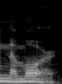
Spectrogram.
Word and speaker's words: Namor: what the hell so for me I pronounce it no more because I'm sticking with what actually culturally's name is but I just found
